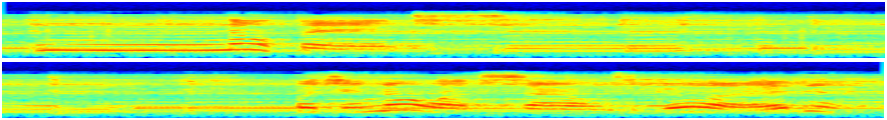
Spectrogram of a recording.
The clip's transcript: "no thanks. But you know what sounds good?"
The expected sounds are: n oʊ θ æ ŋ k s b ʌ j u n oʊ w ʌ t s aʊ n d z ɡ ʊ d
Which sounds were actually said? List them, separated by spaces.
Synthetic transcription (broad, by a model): n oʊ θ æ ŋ s b ʌ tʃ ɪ n oʊ w ʌ t s aʊ n d z ɡ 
